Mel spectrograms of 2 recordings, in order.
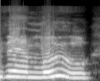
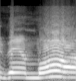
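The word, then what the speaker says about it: Vanloo: one by nine for the mystics uh Julie van Lou uh she played a terrific uh Olympics actually van law I should say we learned how to pronounce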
